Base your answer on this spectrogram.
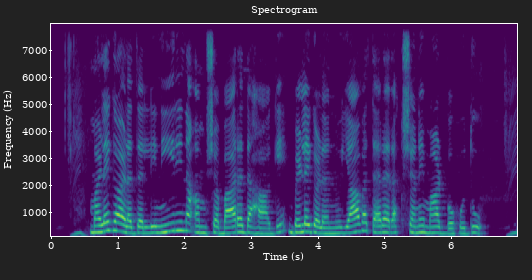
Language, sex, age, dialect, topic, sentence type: Kannada, female, 18-24, Coastal/Dakshin, agriculture, question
